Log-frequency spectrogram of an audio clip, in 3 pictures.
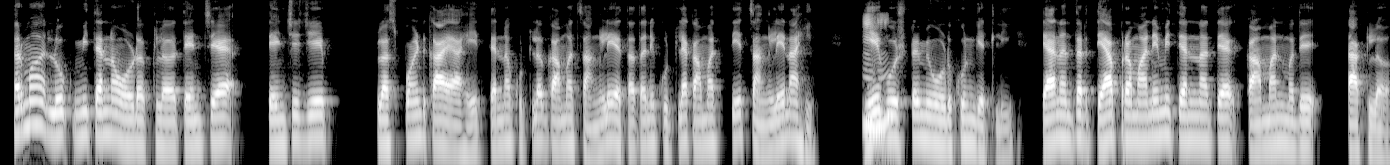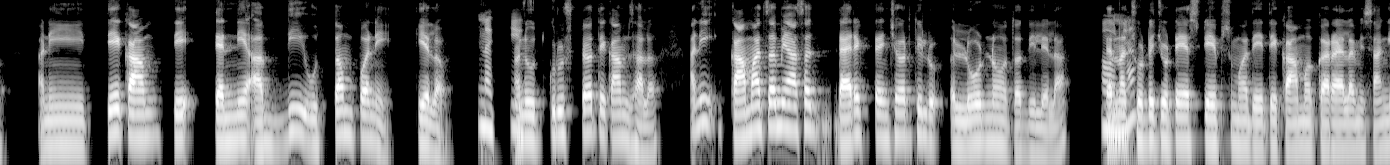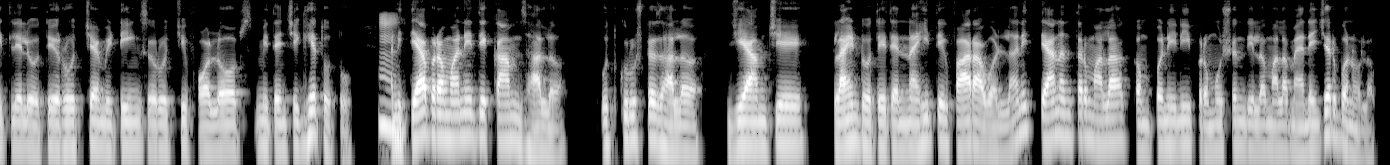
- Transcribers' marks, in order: in English: "स्टेप्समध्ये"; in English: "क्लायंट"
- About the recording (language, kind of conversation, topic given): Marathi, podcast, नोकरीतील बदलांना तुम्ही कसे जुळवून घ्याल?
